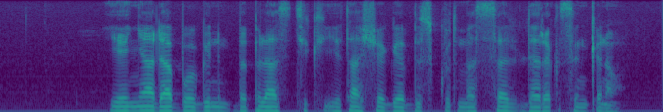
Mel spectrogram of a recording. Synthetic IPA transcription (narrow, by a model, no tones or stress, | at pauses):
jɛɲːad̪aboɡɨn | bəplast̪ʰikʰjɛt̪ʰaʃɛɡəbɨskʰut̪məsəld̪əɾəkʼsɨŋkʼnəw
